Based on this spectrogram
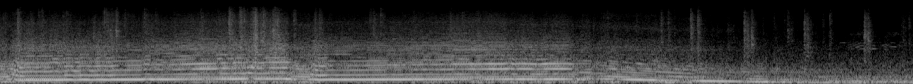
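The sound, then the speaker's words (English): A loud, steady rally car engine drones and then drops in pitch, while scattered sharp ticks and rattles of gravel strike the underside of the car throughout, an average family car with all its seats and soundproofing ripped out to save weight. No one is talking. “You can hear every bit of gravel hitting the underside of the car.”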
